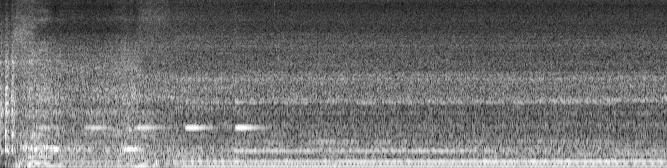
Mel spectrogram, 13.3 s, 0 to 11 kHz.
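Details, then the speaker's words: 2012 Honda CR-V 2.4 K24 after timing kit (VTC actuator rattle fix) and valve adjustment: engine catches cleanly and settles into a steady, even idle with no chain rattle on start-up; healthy first start after repair. "all right she sounds good it's funny no matter how many times you take apart an engine I'm always nervous when I first started always"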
